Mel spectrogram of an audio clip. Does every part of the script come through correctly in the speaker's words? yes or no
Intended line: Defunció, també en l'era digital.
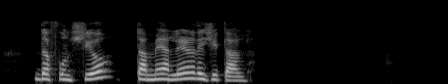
yes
